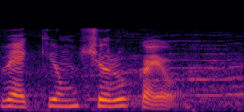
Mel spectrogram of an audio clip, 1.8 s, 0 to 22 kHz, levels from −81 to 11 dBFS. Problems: constant background noise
